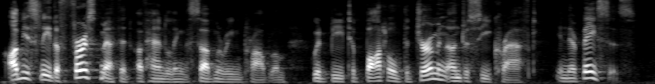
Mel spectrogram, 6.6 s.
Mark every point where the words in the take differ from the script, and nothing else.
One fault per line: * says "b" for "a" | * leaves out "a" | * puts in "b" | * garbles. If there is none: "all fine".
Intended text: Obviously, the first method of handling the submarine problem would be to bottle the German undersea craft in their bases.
all fine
